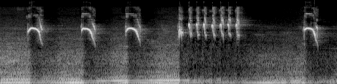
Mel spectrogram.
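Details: Sunbird called kolibri ninja, singing as bird-training material: three high downslurred whistles about every half second, a brisk run of metallic chips, then one more whistle.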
